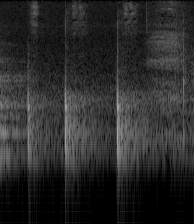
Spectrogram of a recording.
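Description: Pen or pencil strokes on paper while writing down a sixth-grade maths answer, a few short scratchy taps spaced about half a second apart, close and quiet, with a faint rubbing stroke near the end.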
